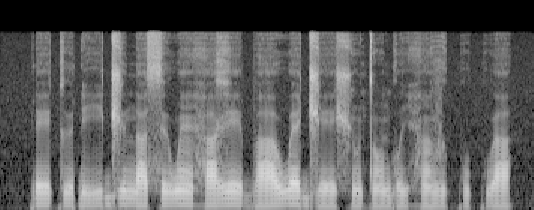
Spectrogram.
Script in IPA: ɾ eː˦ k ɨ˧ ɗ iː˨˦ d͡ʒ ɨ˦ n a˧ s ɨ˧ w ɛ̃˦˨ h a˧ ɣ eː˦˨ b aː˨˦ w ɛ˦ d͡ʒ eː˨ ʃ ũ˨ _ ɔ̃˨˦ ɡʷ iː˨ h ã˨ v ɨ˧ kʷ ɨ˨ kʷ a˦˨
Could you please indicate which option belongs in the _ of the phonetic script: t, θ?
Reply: t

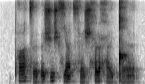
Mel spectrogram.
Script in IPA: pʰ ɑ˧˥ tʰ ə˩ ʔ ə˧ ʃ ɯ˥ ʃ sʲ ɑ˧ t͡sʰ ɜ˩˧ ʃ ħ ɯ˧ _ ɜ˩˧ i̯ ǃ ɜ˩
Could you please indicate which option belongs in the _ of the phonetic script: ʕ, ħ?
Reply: ħ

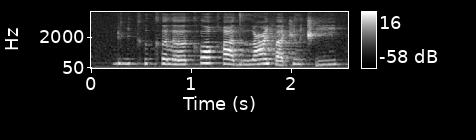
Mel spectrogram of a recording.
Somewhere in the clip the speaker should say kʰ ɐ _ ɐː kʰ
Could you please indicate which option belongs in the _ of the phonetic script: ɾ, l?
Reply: l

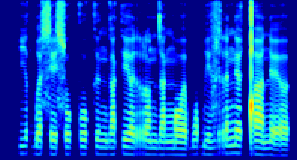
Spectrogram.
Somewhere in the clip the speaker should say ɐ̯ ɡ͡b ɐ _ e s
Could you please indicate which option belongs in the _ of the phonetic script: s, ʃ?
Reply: s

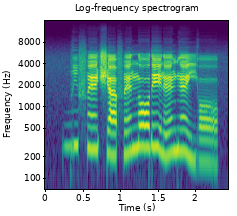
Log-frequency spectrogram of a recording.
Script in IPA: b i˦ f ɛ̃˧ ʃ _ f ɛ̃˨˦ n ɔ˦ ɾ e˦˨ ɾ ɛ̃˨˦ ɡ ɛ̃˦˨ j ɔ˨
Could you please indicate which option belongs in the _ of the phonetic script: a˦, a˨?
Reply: a˨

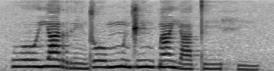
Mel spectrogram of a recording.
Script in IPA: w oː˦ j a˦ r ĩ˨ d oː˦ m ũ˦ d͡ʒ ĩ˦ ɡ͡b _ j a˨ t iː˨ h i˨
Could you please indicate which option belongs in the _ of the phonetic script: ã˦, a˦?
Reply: ã˦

